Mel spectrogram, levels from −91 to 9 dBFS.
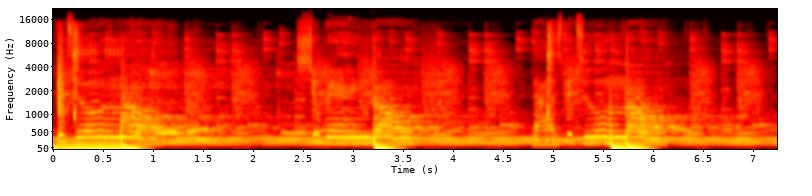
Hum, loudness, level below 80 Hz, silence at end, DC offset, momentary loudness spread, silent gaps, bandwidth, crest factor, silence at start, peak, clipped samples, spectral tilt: none; -19 LUFS; -20 dBFS; 0 s; under 0.1%; 11 LU; none; 18 kHz; 16 dB; 0 s; 0 dBFS; under 0.1%; -5.5 dB/octave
